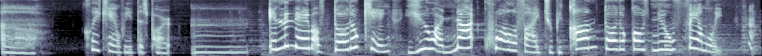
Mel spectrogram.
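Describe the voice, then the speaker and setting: Game casting: tiny stubborn, naive little girl, extremely high voice, slow childlike delivery, music underneath. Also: animated, full character voice. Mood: earnest, halting. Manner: childlike, speaks of self in third person. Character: small earnest girl, excitable, naive and stubborn. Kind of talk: video game cutscene acting. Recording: music behind the voice.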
